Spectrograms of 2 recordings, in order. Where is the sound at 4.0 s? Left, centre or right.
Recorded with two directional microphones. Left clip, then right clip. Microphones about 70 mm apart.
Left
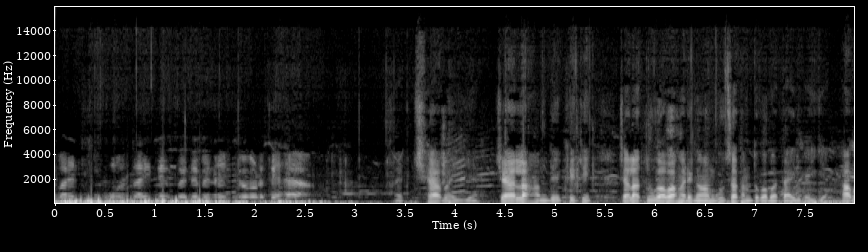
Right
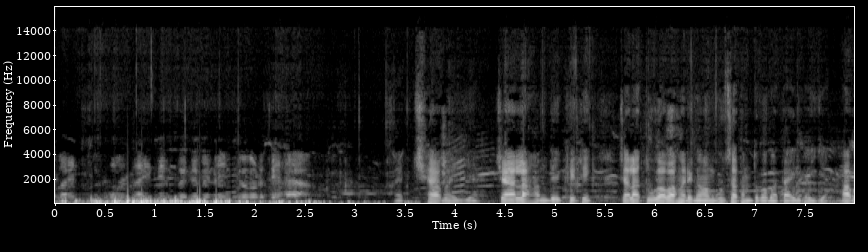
Left.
